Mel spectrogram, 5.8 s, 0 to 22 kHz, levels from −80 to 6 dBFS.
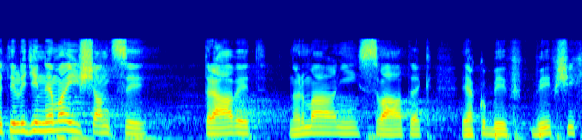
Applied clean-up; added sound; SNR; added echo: none; none; none; none.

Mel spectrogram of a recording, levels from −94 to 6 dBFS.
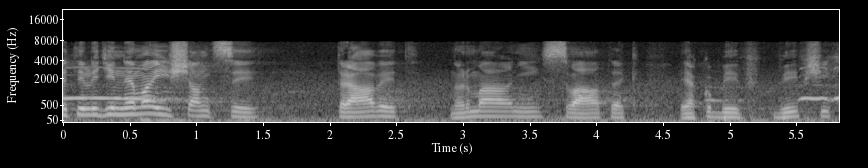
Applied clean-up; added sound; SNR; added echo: none; Bird; 8 dB; none.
